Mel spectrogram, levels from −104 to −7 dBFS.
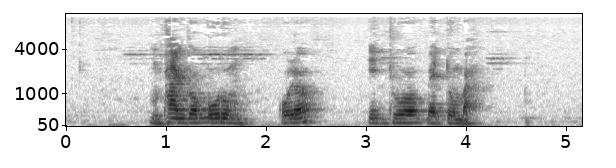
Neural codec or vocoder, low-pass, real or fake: none; 10.8 kHz; real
